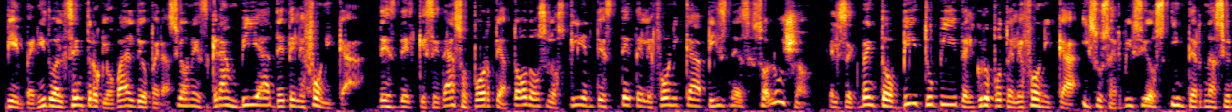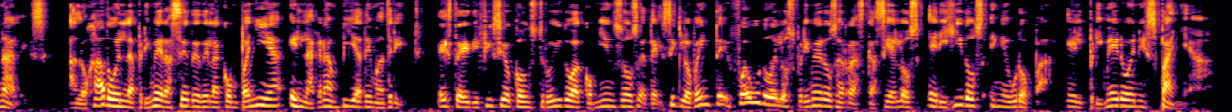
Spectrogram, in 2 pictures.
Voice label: locutor mexicano mexican voiceover; locutor de Méjico

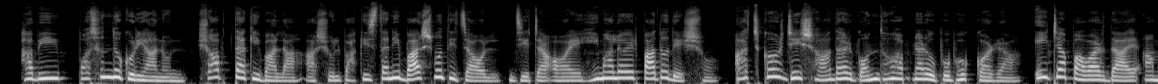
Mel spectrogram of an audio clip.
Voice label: locutora bengali bangladeshi female voiceover

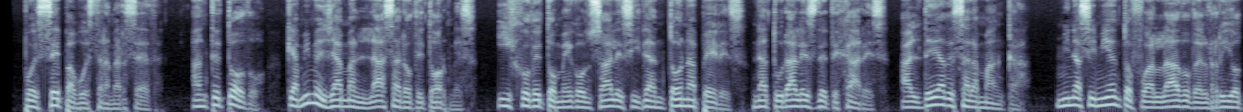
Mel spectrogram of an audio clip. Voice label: locutor mexicano mexican voiceovers

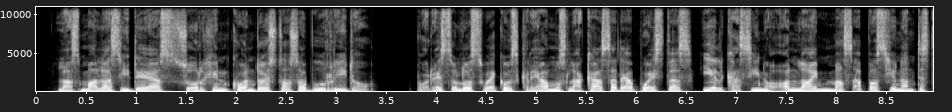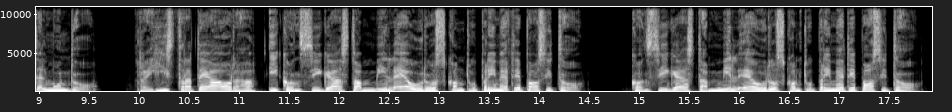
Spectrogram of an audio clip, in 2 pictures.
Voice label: locutor voiceover swedish imitation; Imitación de voz sueca para spot

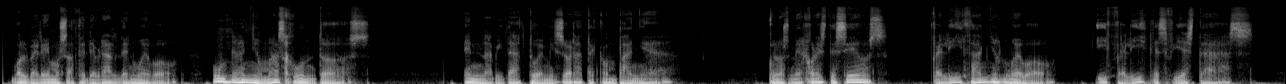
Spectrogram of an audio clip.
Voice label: jingle navidad spanish christmas voiceover

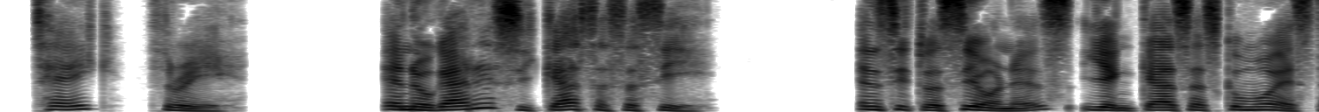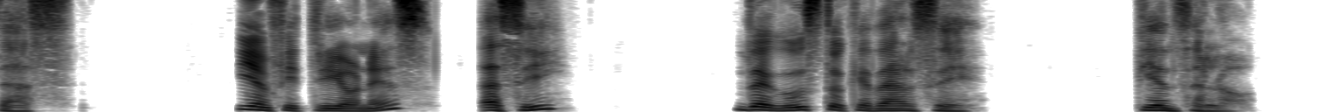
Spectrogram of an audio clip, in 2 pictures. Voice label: locutora mexicana mexican voiceover

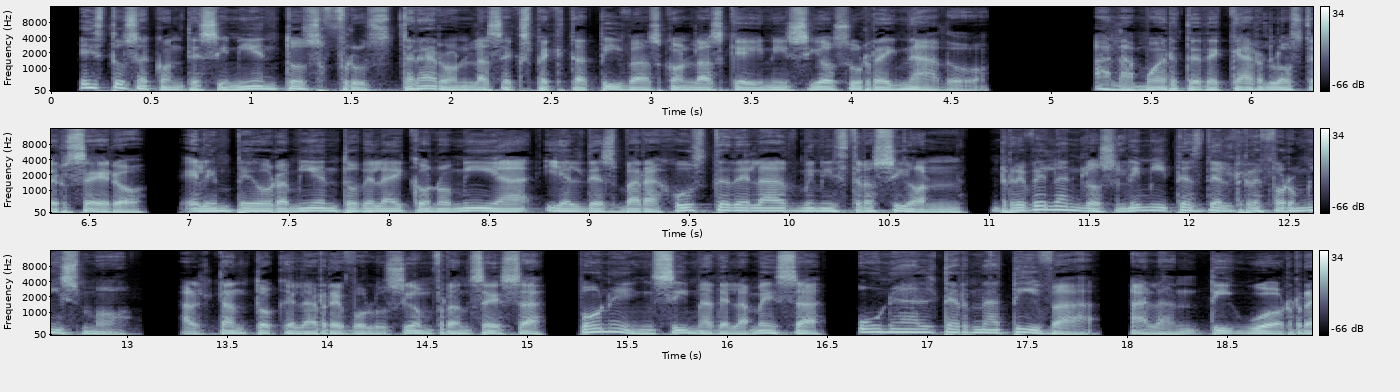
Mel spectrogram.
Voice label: locutor panama panamanian voiceover

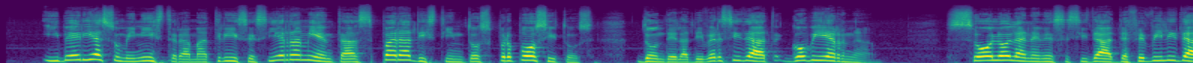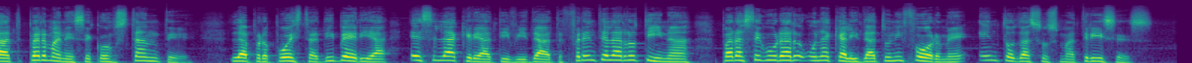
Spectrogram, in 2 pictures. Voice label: locutor venezolano venezuelan voiceover; locutor de Venezuela

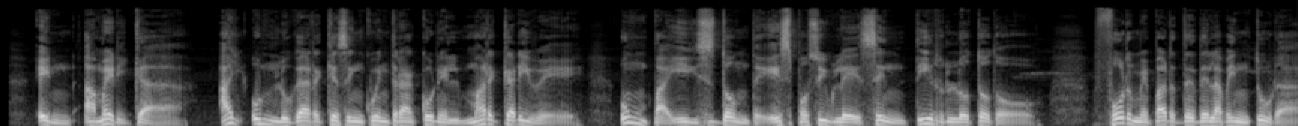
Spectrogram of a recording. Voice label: locutor venezuela venezuelan voiceover

